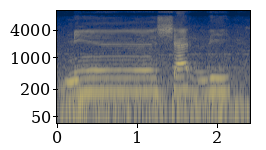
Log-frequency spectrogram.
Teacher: huruf shin di sini min sya itu tidak termasuk huruf tebal sehingga bentuk dari ikhfanya itu adalah tidak termasuk tebal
